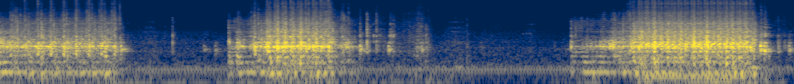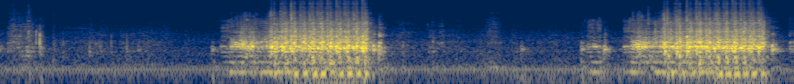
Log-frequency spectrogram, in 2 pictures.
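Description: A sewing machine whirs in short bursts of stitching.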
